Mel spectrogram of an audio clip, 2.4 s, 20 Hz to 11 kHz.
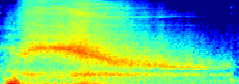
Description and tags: Woosh short
short woosh sound
beatbox, bfj2, dare-19, creative, hit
